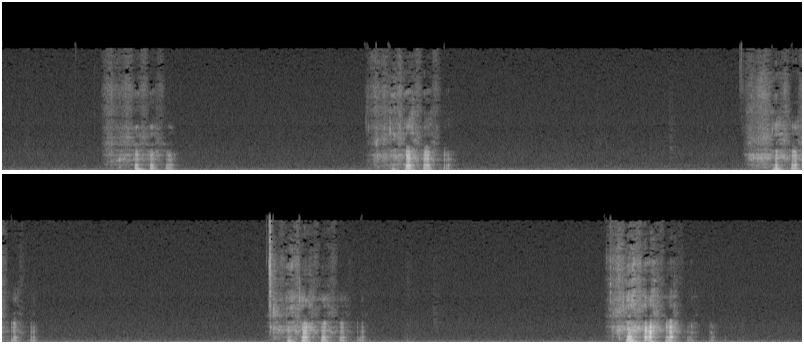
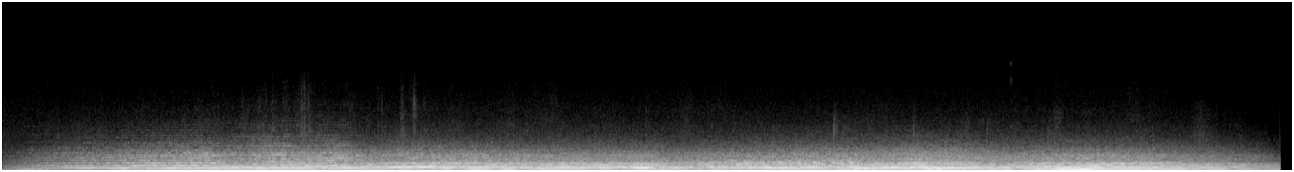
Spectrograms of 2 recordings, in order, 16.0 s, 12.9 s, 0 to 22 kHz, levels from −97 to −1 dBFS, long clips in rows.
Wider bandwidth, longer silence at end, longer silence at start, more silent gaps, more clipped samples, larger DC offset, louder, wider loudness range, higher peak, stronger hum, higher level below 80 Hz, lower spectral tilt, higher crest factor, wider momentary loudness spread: first, 16 kHz vs 4.4 kHz; about the same, 0 s vs 0.1 s; second, 0 s vs 0.15 s; neither; neither; neither; second, -31 LUFS vs -18 LUFS; first, 10 LU vs 4 LU; about the same, -2 dBFS vs -4 dBFS; neither; second, -56 dBFS vs -46 dBFS; second, -3 dB/octave vs -11 dB/octave; first, 34 dB vs 14 dB; first, 24 LU vs 12 LU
